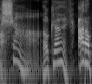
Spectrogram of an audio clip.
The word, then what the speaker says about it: gua sha: But it's gua sha. Gua sha. Washa.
